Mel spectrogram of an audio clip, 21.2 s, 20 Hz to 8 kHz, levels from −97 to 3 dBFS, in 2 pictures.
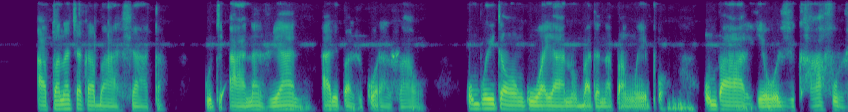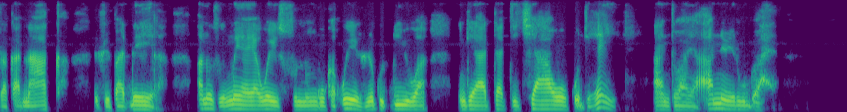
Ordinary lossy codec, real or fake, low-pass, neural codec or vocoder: Opus, 24 kbps; real; 7.2 kHz; none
